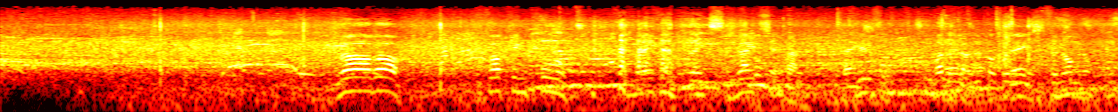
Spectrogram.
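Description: Several men talk and laugh close by.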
